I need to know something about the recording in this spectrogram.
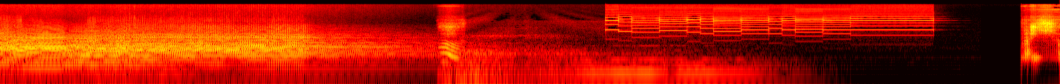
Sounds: music
ringtone

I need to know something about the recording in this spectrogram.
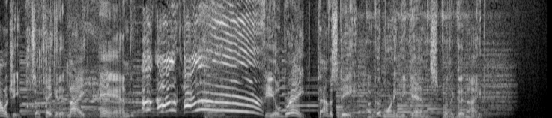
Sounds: speech
music

